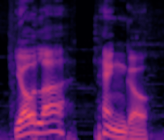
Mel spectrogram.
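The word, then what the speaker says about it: Yo La Tengo: is a band I have not heard of Yola tengo am I pronouncing that correctly yeah yes I don't know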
